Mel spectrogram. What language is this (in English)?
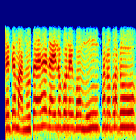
Assamese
